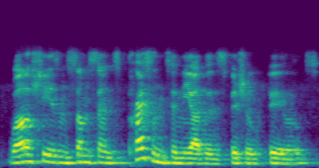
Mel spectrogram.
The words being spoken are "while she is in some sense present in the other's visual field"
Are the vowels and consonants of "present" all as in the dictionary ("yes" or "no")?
yes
